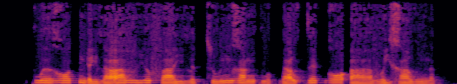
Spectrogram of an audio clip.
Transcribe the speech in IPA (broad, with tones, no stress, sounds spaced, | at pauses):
k w əː˧ ɣ ɔ˦˥ t̚ ɲ a̰˧˨ j l a̰ː˧˥ v i˧ ə̯ f aː˨˩ j l ə˨˩ t̚ s u˨˦ n ɣ a˧ ŋ k w o˨˩ k̚ l a̰˧˥ w t̪ ɛ˦˥ k̚ ɣ ɔ˧ ʔ aː˨˩ v ə̰˧˨ j ɣ a˧ w n a˨˩ t̚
